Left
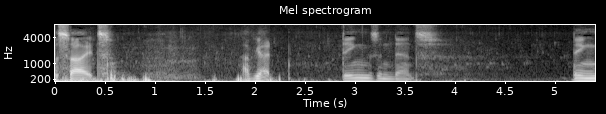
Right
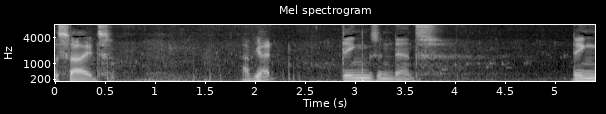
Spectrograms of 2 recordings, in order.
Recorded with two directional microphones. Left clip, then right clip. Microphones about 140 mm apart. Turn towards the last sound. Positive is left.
turn(degrees=30)  # may be behind; listen again after turning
